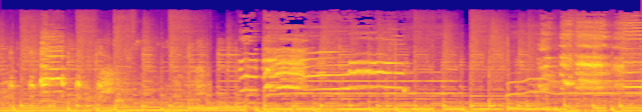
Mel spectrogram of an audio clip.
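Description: Rooster crowing twice, a long cock-a-doodle-doo about three seconds in and another near the end, after a few short hen clucks, over background music.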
